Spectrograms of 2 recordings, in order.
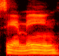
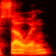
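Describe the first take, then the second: First: The word is said the way it is spelled. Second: The word is said unlike its spelling. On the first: This is how most people say it. The speaker calls it wrong. "which most people pronounce Samhain, but that's not proper" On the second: This goes back to ancient ancestors. The speaker calls it right. "The actual proper pronunciation is"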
